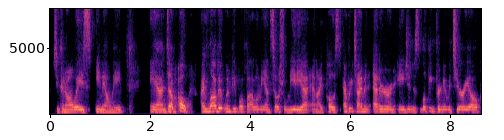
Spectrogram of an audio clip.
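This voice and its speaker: A woman's voice: on the low side, darkish tone. Chatty middle-aged woman on a video call. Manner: chatty, enthusiastic, lots of fillers and restarts. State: slight sore throat. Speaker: guest author and writing professor. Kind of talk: casual video-call interview.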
